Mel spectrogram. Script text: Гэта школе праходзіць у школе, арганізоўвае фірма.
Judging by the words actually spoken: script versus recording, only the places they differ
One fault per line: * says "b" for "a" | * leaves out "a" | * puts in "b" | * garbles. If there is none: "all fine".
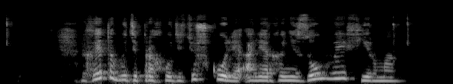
* says "будзе" for "школе"
* puts in "але"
